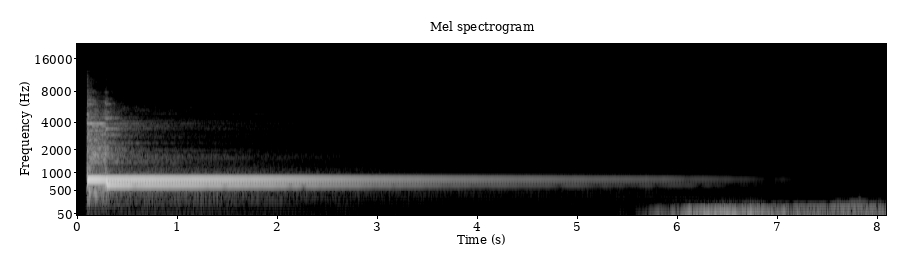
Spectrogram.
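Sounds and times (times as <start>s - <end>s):
doorbell ringing: 0.1s - 4.7s.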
